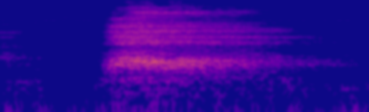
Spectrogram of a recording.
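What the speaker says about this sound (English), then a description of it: "as we open out our hands, we breathe out" A single soft exhale drawn out over about a second during a vocal warm-up exercise, faint and close, starting abruptly and fading gradually.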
